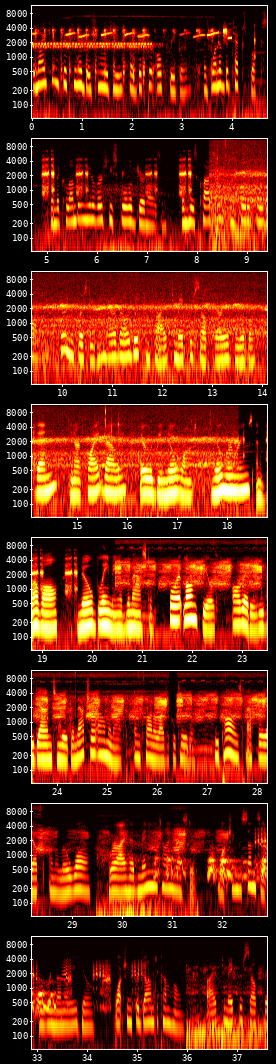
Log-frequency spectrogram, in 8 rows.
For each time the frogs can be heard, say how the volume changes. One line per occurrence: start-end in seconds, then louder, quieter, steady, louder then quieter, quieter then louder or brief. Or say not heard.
0.0-37.5 quieter.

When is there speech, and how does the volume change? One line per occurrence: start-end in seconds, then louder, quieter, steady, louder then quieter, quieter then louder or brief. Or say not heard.
0.0-37.5 louder then quieter.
